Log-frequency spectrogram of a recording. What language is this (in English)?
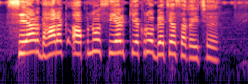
Maithili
